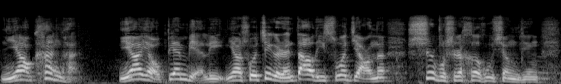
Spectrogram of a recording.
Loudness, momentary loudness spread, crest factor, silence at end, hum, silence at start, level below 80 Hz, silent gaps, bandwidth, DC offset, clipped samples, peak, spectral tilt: -18 LUFS; 8 LU; 16 dB; 0.05 s; none; 0 s; -54 dBFS; none; 10.5 kHz; under 0.1%; under 0.1%; -2 dBFS; -4.5 dB/octave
